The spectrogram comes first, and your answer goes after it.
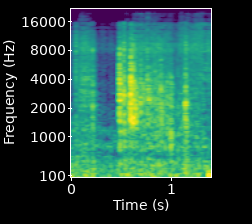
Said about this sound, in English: I like to know when you've touched the key, and there is just a reassuring little pop.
